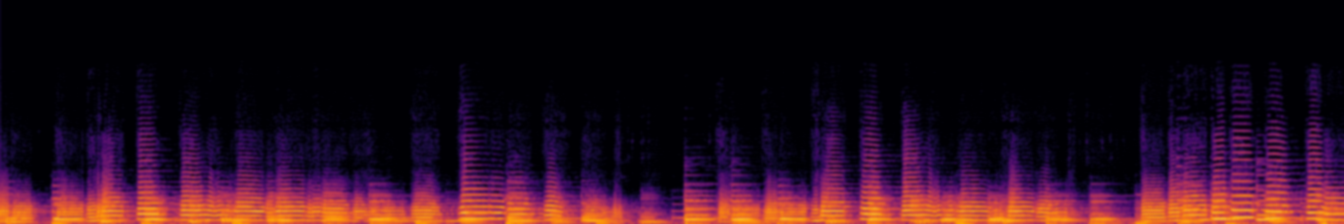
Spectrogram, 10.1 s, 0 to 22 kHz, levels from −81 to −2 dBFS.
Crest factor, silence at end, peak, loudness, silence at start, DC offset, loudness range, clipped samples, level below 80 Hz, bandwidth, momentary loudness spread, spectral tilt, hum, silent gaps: 14 dB; 0 s; 0 dBFS; -15 LUFS; 0 s; under 0.1%; 2 LU; under 0.1%; -36 dBFS; 11.5 kHz; 7 LU; -5.5 dB/octave; none; none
